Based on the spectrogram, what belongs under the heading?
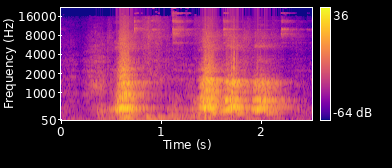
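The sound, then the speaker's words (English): A dog named Cooper barks four times at fireworks going off outside, one sharp bark followed after a pause by three quick, loud barks in a row, with no people talking. “there's a bunch of fireworks or something going off outside. So, hey, it's okay, buddy. Do you want to go under the desk?”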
